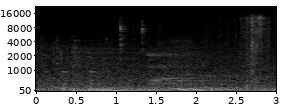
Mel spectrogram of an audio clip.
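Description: Metal armour clanks as a knight moves.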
